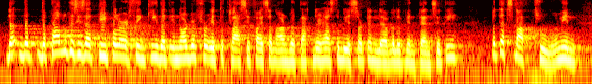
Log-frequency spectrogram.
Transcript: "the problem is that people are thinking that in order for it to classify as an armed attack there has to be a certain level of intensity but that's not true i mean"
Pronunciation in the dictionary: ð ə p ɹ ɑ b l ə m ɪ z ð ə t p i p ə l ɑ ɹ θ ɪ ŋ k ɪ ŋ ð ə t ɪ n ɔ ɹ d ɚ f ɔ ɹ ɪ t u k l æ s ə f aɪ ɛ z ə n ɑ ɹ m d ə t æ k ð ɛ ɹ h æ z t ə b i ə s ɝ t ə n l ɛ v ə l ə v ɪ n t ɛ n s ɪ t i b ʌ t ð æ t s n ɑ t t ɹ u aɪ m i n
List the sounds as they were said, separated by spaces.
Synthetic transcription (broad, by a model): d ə p ɹ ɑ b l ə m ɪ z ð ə t p i p ə l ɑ ɹ θ ɪ ŋ k ɪ ŋ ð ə t ɪ n ɔ ɹ d ɚ f ɔ ɹ ɪ t u k l æ s ə f aɪ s ə n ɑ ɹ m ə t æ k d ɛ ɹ h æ s t ə b i ə s ɝ t ə n l ɛ v ə l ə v ɪ n t ɛ n s ɪ t i b ʌ t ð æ t s n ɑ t t ɹ u aɪ m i n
